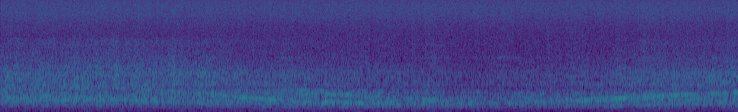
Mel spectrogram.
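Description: Small waves lap gently on open water.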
